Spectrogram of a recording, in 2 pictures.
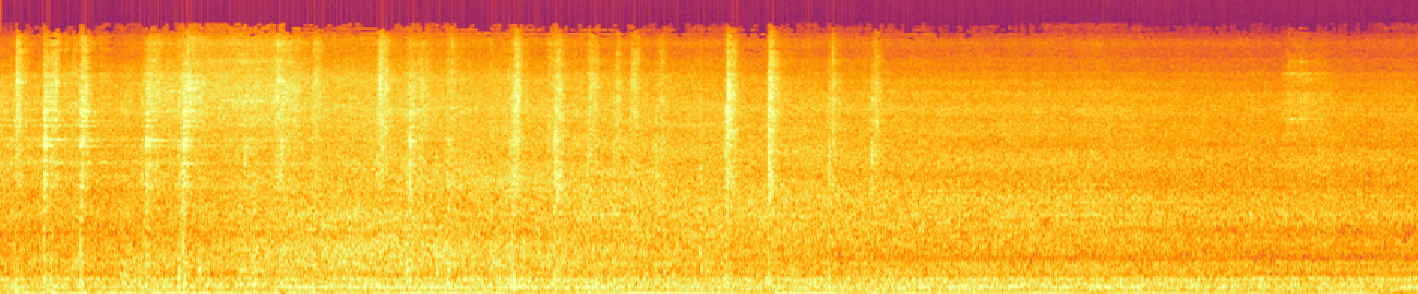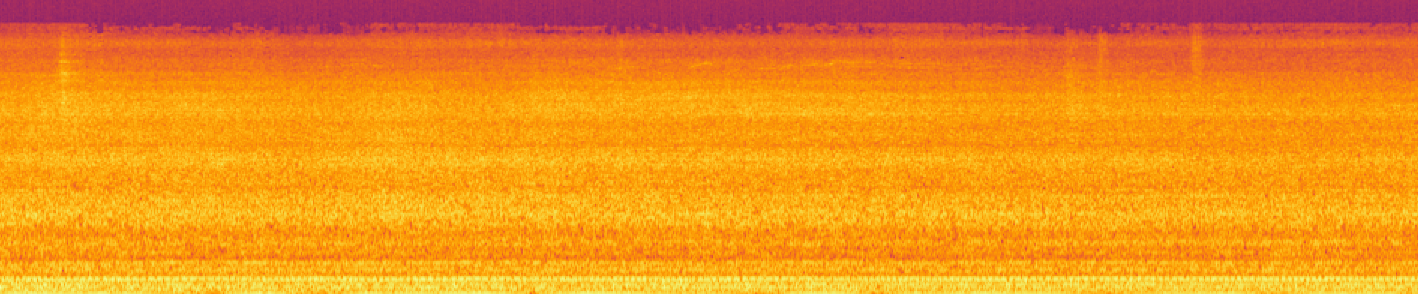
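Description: Diesel Tilt Train passing, its wheels clicking over rail joints in quick succession for the first several seconds, then settling into a steady low diesel engine drone.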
